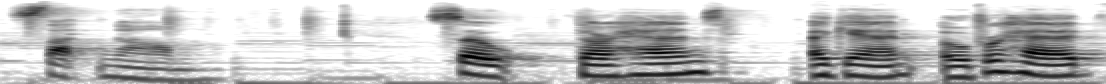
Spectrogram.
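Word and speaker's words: Sat Nam: looks like satam but it's pronounced sat as in but and Nom as in calm sat Nom so our hands again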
